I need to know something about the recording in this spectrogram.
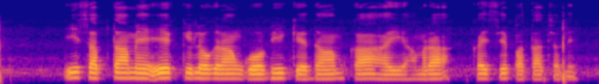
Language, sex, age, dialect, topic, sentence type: Magahi, male, 18-24, Western, agriculture, question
